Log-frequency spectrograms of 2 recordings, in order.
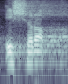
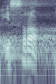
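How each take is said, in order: First: The consonant after the first vowel is 'sh'. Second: The consonant after the first vowel is 's'. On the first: The speaker calls it right. "Pakai shin ya lah, israq bukan israq" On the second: The speaker calls it wrong. "bukan israq. Mun israq tuh sako layau teka malik maknanya"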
